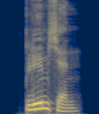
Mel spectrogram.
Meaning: diminutive of Blume
- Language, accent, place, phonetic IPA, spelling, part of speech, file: German, Germany, Berlin, [ˈblyːmçən], Blümchen, noun, De-Blümchen.ogg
